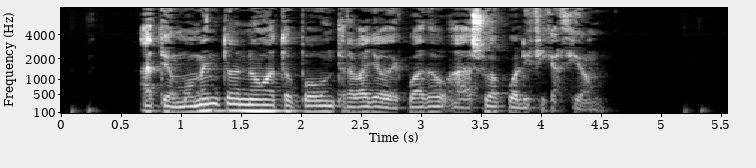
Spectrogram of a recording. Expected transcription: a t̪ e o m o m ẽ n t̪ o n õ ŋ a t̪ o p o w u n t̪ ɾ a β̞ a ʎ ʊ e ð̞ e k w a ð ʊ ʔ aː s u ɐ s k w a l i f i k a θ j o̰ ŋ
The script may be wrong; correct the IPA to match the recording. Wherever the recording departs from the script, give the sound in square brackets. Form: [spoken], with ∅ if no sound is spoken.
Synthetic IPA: a t̪ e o m o m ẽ n t̪ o n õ ŋ a t̪ o p o w u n t̪ ɾ a β̞ a ʎ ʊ [a] ð̞ e k w a ð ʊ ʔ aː s u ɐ [∅] k w a l i f i k a θ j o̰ ŋ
